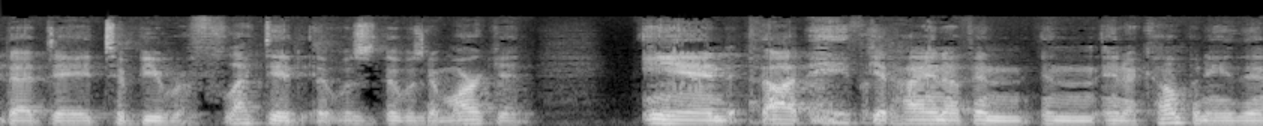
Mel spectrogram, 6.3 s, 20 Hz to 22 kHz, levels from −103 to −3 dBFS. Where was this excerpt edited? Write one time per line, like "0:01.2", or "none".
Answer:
0:01.6
0:02.1
0:03.7
0:04.3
